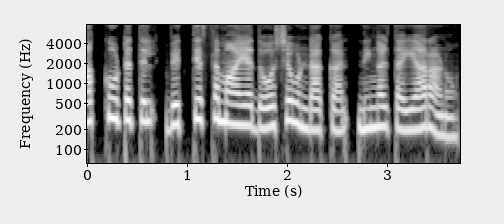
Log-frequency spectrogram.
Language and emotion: Malayalam, neutral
